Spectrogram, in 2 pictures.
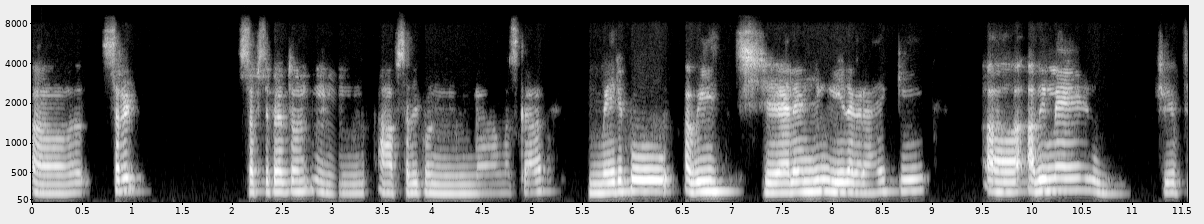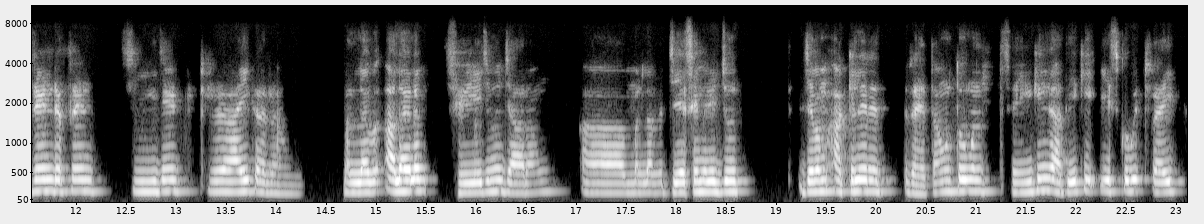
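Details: Adult man speaking Hindi; stuttering.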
